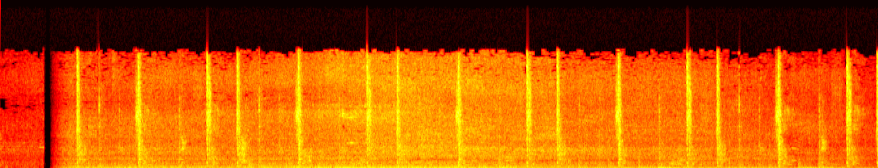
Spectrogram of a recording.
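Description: Coach bus diesel engine running close by as the bus moves off, its low pitch dropping twice, with traffic noise. A steady beat of background music runs underneath, about two beats a second.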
